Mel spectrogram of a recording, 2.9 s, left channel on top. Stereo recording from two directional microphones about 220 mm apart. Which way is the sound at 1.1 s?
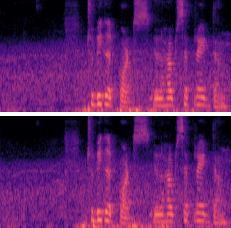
20° right (ahead or behind).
